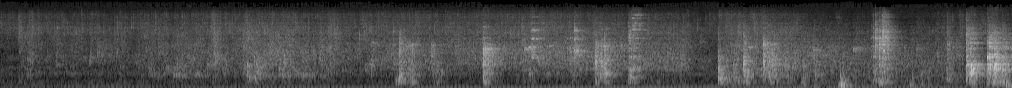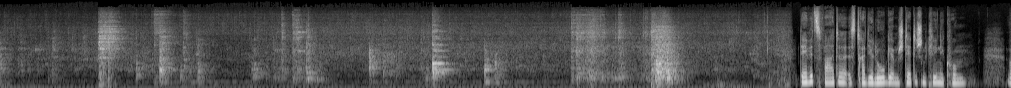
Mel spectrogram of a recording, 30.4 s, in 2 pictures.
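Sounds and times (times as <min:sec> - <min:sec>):
running water: 0:00.0 - 0:27.1
dishes and cutlery clattering during washing-up: 0:05.6 - 0:22.9, 0:23.7 - 0:25.6
speech: 0:27.2 - 0:29.7.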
